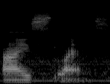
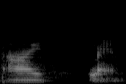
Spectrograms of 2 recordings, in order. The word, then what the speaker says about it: island: are individual islands remember that we never say Iceland we don't pronounce the air we say I land okay and we use three articles with oceans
